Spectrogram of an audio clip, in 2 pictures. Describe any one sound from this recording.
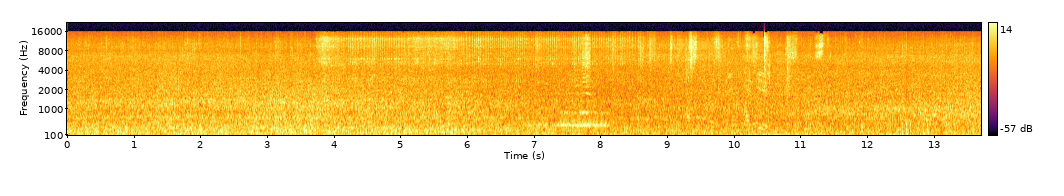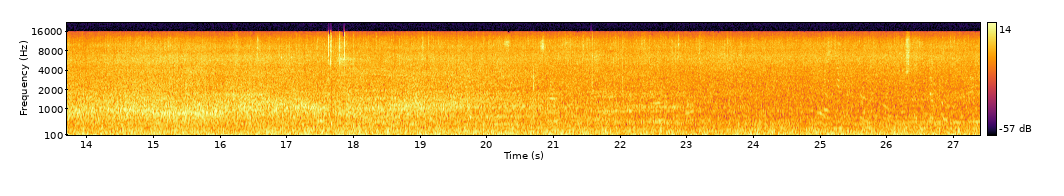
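Wind rumbles loudly across a microphone.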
